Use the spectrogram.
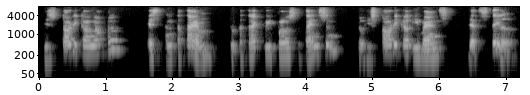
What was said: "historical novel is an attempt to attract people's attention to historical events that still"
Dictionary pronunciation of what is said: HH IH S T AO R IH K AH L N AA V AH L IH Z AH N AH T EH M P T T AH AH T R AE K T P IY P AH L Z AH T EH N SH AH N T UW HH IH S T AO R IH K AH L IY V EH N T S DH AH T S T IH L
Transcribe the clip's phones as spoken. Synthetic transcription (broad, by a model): HH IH S T AO R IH K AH L N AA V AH L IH S AH N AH T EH M T T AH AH T R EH K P IY P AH L S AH T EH N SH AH N T UW HH IH S T AO R IH K AH L IY V EH N T S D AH T S T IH L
